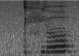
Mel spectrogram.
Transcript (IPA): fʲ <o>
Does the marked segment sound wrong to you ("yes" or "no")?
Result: yes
